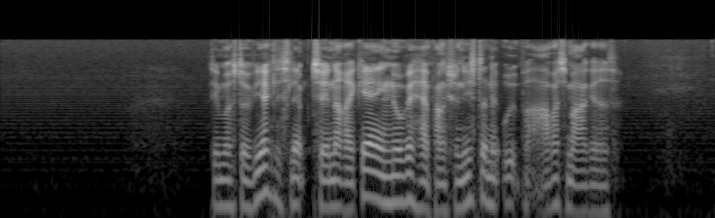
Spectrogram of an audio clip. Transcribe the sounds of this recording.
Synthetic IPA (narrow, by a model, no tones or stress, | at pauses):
d̥e̝mɒ̽sd̥ɔ̰̽ːʋiɐɡ̥əlislem̰d̥̚t͡sʰenɒʁɛɡ̥e̝̰ɐ̰eŋ̩nuʋe̝ɦæpʰɑ̈ŋɕo̝nisd̥ɐnəʔuð̞̰ˠpʰɒ̽ʔɑ̈ːb̥ɑ̈ɪd̥smɑ̈ːɡ̥əð̩ˠ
